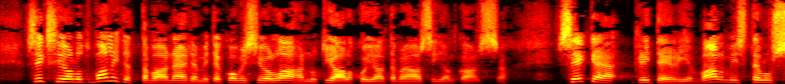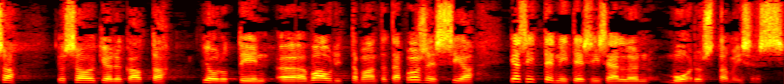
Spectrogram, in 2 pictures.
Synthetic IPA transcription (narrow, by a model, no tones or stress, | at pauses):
siksieolːut̪ʋɑlit̪et̪ːɑʋɑːnæhdæmmit̪eŋkomisːioolɑːhɑnːut̪jɑlkojɑːnt̪æmæɑsiɑŋkɑnsːɑ̰ | sekækrit̪eːrieʋʋɑlmist̪elusːɑ | josːɑoikeudeŋkɑut̪ːɑ | joudut̪ːiːnːʋɑudit̪ːɑmɑːnt̪æt̪æprosesːiɑ | jɑsit̪ːenniːt̪ːˑensisælːønmuodost̪ɑmḭses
